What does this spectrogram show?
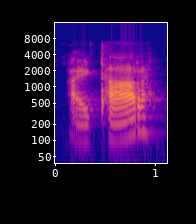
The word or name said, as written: altar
